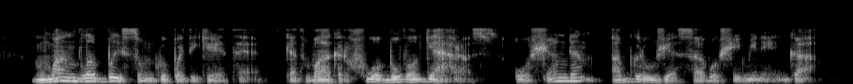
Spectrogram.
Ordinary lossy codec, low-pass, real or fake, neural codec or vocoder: Opus, 64 kbps; 5.4 kHz; fake; codec, 16 kHz, 4.8 kbps, FACodec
